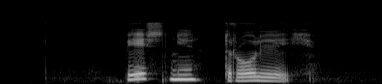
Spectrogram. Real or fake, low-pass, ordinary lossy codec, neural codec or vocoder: real; 7.2 kHz; none; none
